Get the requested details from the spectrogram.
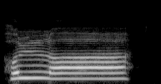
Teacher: And then over here, remember that this would be a majestic lam, thick lam, because the letter before has a dhamma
